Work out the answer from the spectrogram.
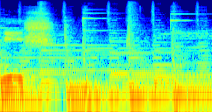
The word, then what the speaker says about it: niche: Group की तरफ कोई चीज टारगेटेड होती है उसे कहते हैं नीश. तो लिखा जाता है NICHE, लेकिन इसको नीच नहीं बोलते. क्या बोलते हैं? नीश.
